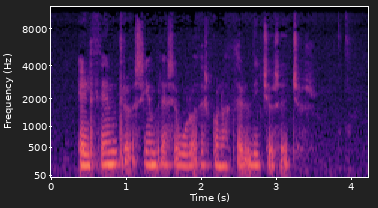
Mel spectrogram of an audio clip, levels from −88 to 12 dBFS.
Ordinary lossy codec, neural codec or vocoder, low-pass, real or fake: Opus, 64 kbps; vocoder, 48 kHz, 128 mel bands, Vocos; 10.8 kHz; fake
